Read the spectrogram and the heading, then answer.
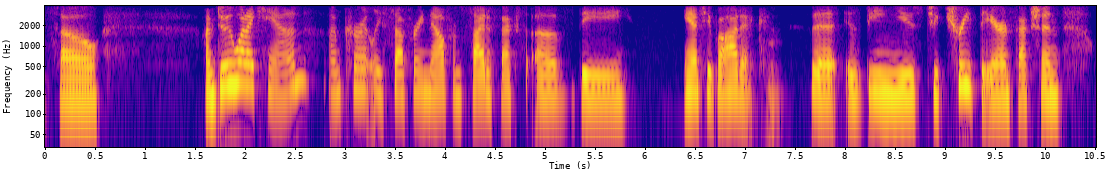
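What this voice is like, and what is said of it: Sick, strained voice. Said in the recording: “I apologize for my voice. I have been sick for quite a long time.”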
